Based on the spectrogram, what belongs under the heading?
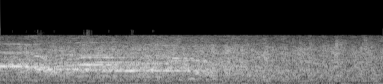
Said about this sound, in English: I got to give a big round of applause to my co-host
